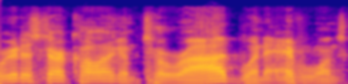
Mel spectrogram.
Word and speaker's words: Tyrod: time that he told people that it's actually pronounced Trod and not Tyrod. The problem is he had already played 10 years in the league with everyone saying his name was Tyrod. So, no one calls him Trod.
